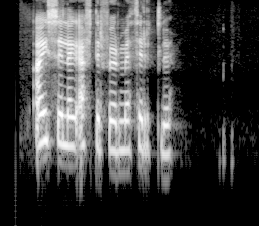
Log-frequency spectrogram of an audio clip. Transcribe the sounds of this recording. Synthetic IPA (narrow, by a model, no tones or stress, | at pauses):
aːjsɪlɛɣɛ̰ft̪ɪɾ̥fœːɾmɛðθɪɾt̪lʏ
